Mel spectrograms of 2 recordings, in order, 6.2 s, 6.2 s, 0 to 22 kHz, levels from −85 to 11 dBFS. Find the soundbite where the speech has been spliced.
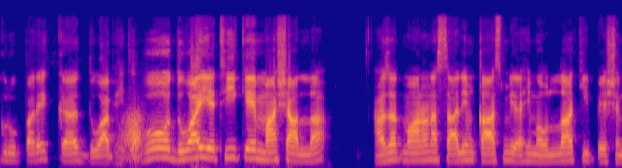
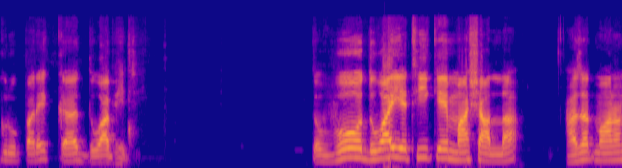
first; 1 cut; at 1.4 s

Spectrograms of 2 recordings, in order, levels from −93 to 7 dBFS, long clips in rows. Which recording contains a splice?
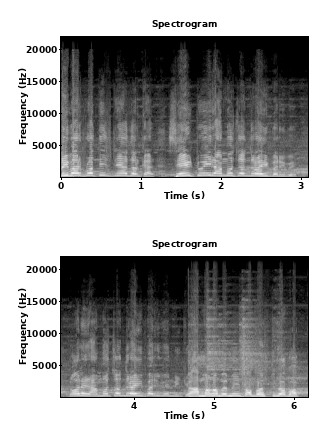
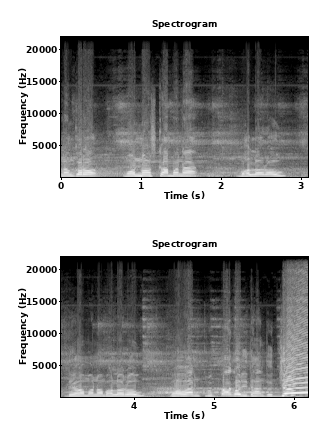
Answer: first; 1 cut; at 4.6 s

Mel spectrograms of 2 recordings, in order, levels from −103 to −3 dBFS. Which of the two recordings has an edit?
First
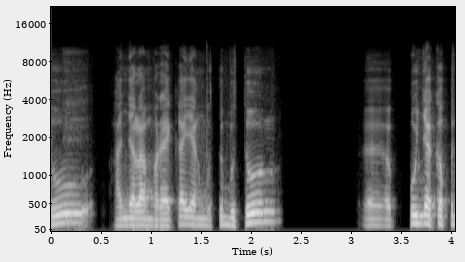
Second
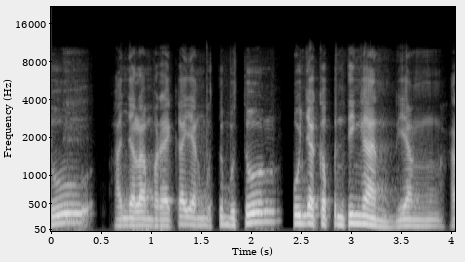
second; 1 cut; at 2.3 s

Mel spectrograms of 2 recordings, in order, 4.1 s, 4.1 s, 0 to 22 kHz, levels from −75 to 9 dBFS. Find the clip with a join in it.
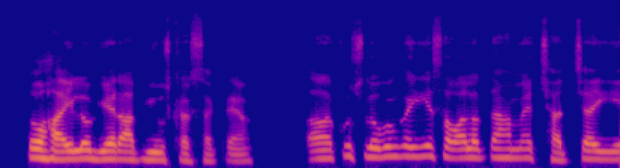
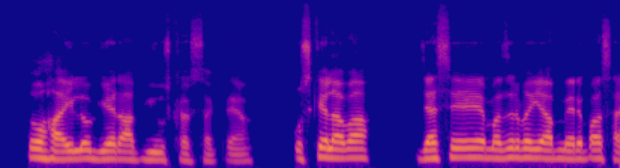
first; 1 cut; at 1.9 s

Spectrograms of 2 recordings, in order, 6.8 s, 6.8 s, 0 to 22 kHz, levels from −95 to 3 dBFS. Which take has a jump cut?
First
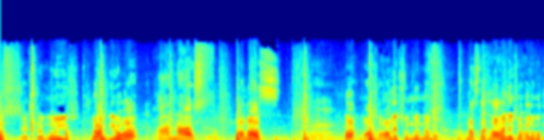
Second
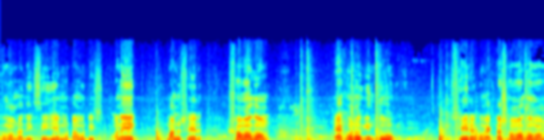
first; 2 cuts; at 1.0 s, 1.9 s

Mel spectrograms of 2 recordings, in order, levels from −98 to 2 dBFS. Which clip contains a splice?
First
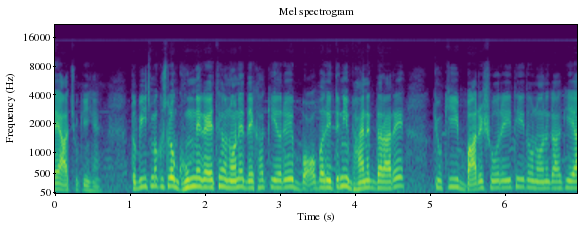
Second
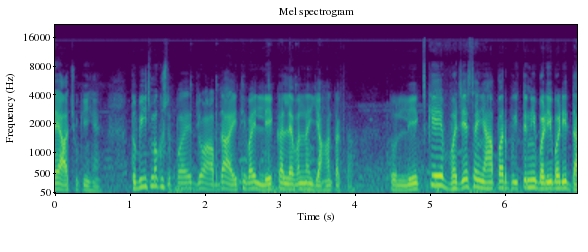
second; 2 cuts; at 1.5 s, 4.9 s

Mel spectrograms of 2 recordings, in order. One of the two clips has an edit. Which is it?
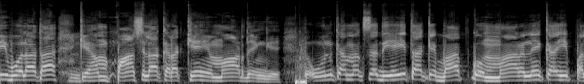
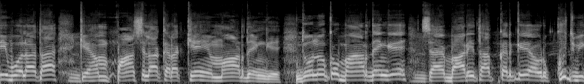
first; 1 cut; at 3.0 s

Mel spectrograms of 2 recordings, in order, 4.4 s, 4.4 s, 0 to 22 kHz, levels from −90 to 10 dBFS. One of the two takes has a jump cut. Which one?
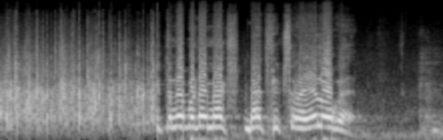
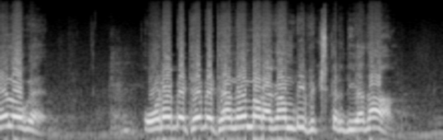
first; 1 cut; at 1.6 s

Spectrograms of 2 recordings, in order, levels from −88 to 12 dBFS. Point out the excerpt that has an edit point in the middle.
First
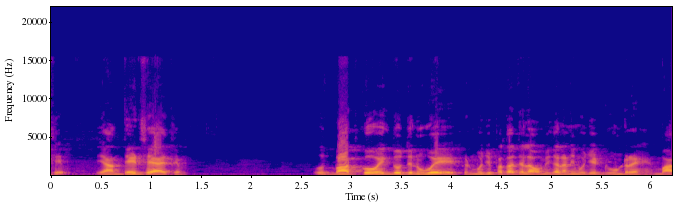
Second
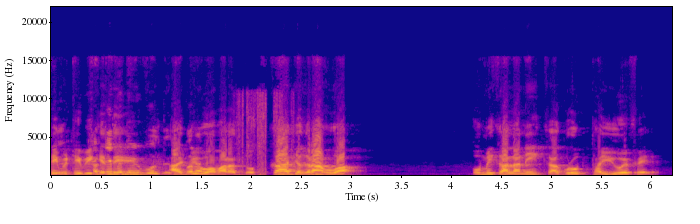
second; 1 cut; at 2.1 s

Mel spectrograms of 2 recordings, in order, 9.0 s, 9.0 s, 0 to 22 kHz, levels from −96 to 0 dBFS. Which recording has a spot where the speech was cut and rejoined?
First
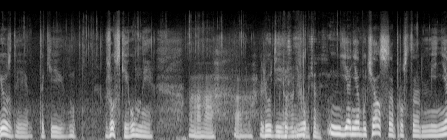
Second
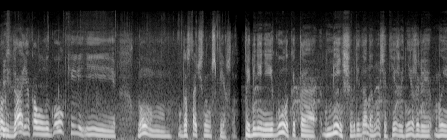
second; 1 cut; at 4.7 s

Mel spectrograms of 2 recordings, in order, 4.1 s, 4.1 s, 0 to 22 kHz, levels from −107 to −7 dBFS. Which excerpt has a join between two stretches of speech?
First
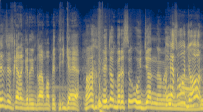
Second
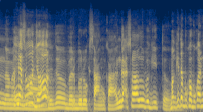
first; 1 cut; at 1.9 s

